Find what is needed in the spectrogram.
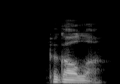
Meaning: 1. A framework in the form of a passageway of columns that supports a trelliswork roof; used to support and train climbing plants 2. Such a framework employed to provide shade, especially over a patio
- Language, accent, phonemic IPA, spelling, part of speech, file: English, Australia, /pɜːˈɡɐʉlə/, pergola, noun, En-au-pergola.ogg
